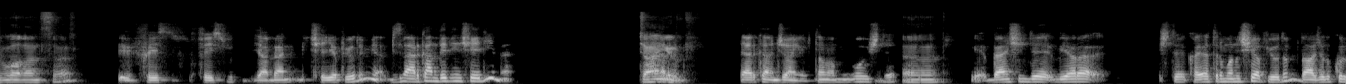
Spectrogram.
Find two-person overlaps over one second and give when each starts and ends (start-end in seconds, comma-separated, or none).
none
